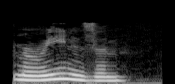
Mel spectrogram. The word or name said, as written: Marinism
